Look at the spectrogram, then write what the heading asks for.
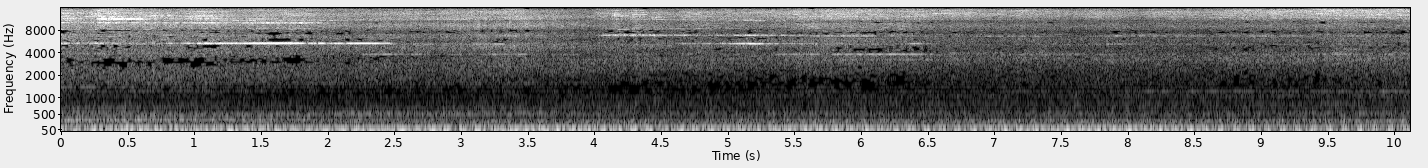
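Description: Freight train passing close by: a BNSF GE wide-cab diesel locomotive goes by first, then coal hopper cars roll past on their wheels and rails, making a steady heavy low rumble. The sound is fuller in the first few seconds while the locomotive passes, then settles into the even rumble of the cars.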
